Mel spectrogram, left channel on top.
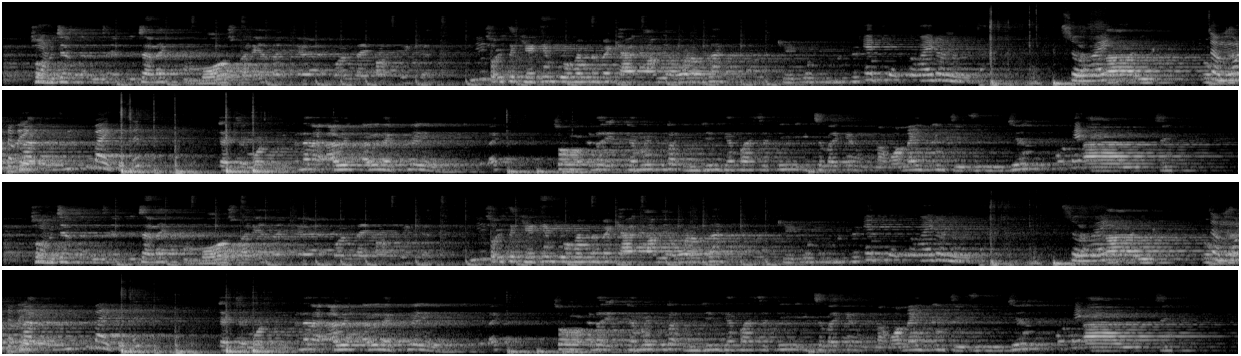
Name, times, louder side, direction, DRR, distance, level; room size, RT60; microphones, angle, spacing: voice 1, 0.3-4.3 4.8-8.6 10.7-11.5 12.0-12.8 14.5-15.0 15.3-17.3 17.9-22.8 23.2-24.1, left 1 dB, 10° left, 0 dB, 1.8 m, -27 dB
sound 1, 1.1-7.8, right 1 dB, 20° right, 1.9 m, -40 dB
voice 2, 8.6-11.1 12.1-14.3 14.6-15.0 17.4-17.5 22.9-23.2, left 2 dB, 50° left, 4 dB, 1.5 m, -27 dB
25.0 x 18.5 x 6.8 m, 2.3 s
head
